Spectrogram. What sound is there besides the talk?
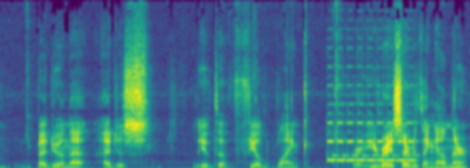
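mobile phone ringing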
